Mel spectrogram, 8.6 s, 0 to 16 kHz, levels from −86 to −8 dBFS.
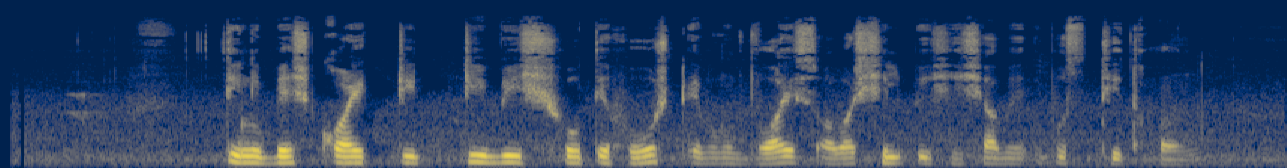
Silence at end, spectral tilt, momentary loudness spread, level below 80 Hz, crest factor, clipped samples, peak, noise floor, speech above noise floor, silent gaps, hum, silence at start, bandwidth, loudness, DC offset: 0.6 s; -5 dB/octave; 15 LU; -64 dBFS; 20 dB; under 0.1%; -6 dBFS; -52 dBFS; 28 dB; none; none; 1.5 s; 11 kHz; -24 LUFS; under 0.1%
